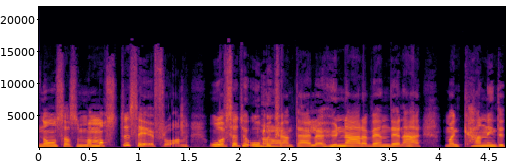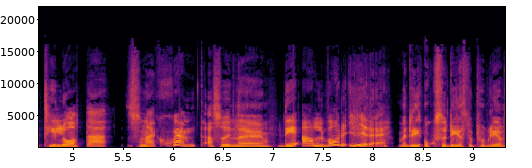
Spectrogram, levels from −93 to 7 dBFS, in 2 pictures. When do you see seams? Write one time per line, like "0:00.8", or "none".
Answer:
none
